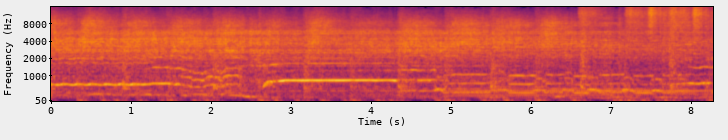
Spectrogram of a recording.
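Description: Live rock band playing, with guitar and drums under a lead line of long held notes: one slides down about two seconds in, and a higher note is held for about a second and a half soon after.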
